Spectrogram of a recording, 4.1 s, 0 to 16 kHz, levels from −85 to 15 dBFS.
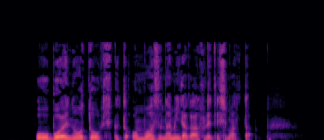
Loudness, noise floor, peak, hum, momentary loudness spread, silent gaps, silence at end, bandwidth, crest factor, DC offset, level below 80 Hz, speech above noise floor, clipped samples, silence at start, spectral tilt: -24 LUFS; -68 dBFS; -6 dBFS; none; 14 LU; none; 0.95 s; 11.5 kHz; 20 dB; under 0.1%; -58 dBFS; 44 dB; under 0.1%; 0.45 s; -6 dB/octave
